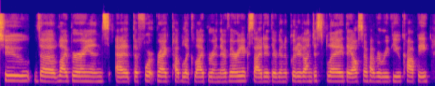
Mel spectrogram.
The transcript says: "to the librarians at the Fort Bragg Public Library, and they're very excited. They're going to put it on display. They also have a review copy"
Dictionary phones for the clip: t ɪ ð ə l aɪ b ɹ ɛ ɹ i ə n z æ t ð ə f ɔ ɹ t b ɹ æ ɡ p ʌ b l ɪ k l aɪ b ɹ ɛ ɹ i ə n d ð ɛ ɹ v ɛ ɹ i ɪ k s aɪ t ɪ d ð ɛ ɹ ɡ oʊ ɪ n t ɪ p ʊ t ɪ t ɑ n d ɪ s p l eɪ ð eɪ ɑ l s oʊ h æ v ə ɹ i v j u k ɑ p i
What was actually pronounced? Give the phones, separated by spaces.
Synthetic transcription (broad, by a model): t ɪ ð ə l aɪ b ɹ ɛ ɹ i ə n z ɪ t ð ə f ɔ ɹ t b ɹ æ ɡ p ʌ b l ɪ k l aɪ b ɹ ɛ ɹ i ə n ð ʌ ɹ v ɛ ɹ i ɪ k s aɪ t ɪ d ð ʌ ɹ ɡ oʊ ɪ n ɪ p ʊ t ɪ t n d ɪ s p l eɪ ð eɪ ɑ l s oʊ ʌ v ə ɹ i v j u k ɑ p i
